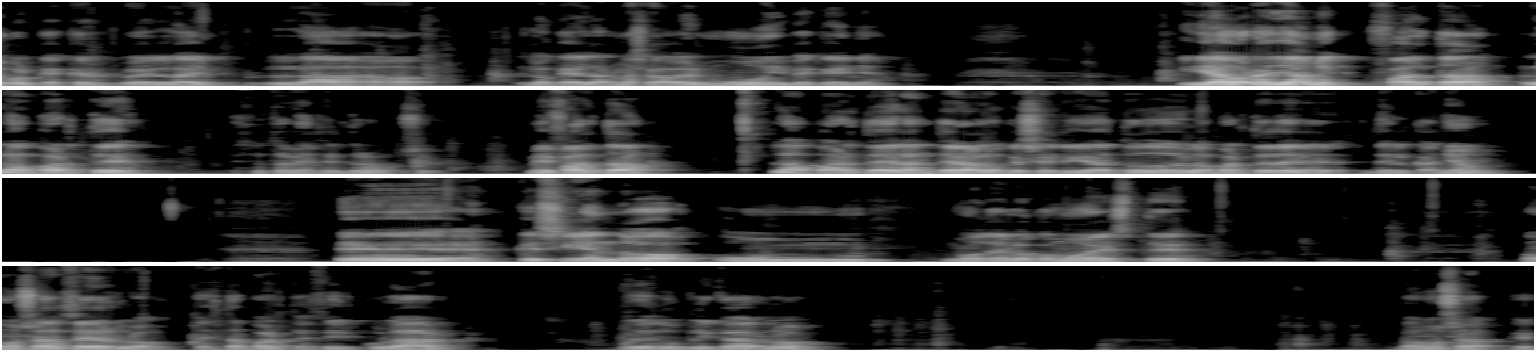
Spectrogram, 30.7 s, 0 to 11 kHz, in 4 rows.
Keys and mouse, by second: 6.1 alt+q, 10.0 alt+q, 20.8 right click, 21.1 Tab, 21.6 ctrl+middle click, 22.1 alt+right click, 22.6-27.4 shift+middle drag, 26.0 shift+d, 26.5 right click, 27.4 g, 28.7 click, 29.5 e.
